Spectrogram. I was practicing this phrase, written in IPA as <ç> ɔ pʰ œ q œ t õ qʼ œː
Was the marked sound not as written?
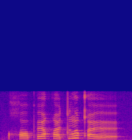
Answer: yes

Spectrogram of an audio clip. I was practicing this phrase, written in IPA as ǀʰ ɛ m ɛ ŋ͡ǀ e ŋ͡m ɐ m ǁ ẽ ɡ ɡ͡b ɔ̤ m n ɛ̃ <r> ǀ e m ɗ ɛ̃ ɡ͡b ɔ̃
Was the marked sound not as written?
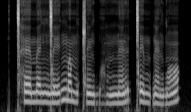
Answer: no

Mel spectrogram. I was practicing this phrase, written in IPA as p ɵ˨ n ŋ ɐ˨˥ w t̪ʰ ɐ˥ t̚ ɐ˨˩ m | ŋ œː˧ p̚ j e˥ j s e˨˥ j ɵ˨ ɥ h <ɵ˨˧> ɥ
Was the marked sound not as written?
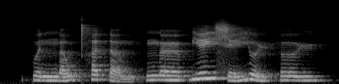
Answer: yes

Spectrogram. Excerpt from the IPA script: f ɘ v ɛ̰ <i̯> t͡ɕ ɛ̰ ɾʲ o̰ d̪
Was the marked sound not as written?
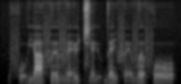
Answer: yes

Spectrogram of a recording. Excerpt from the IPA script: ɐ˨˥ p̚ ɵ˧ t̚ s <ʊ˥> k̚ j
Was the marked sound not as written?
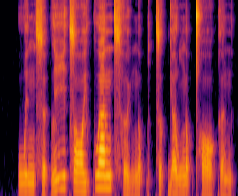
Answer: yes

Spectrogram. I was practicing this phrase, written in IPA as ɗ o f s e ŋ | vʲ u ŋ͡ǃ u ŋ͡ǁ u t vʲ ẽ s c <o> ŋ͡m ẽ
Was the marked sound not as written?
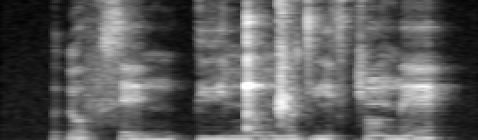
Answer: yes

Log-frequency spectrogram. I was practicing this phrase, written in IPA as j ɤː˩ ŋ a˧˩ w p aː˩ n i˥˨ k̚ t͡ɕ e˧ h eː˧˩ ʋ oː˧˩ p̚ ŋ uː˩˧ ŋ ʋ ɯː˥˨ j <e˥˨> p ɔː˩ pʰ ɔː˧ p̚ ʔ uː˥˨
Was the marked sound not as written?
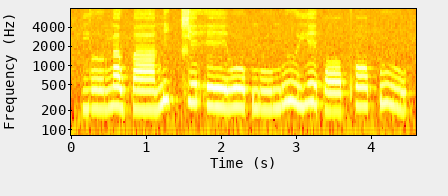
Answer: no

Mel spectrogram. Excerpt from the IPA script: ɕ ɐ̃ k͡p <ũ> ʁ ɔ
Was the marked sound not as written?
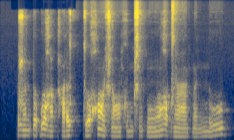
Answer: yes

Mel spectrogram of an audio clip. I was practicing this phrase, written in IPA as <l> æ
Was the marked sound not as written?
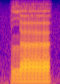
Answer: no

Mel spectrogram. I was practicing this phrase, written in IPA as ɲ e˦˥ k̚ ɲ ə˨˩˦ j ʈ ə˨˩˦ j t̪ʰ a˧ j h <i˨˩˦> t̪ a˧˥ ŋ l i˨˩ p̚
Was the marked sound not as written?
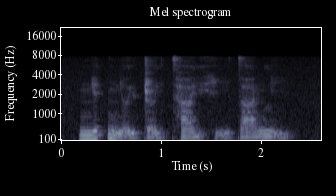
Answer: no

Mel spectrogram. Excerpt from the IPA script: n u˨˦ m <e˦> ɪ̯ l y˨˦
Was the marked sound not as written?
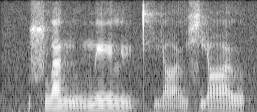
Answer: no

